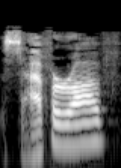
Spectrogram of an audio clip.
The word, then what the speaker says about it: Safarov: champ no dears at Safarov we are creative good a team but I'm pretty sure Safarov is the way you pronounce the last name no gear maybe that's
